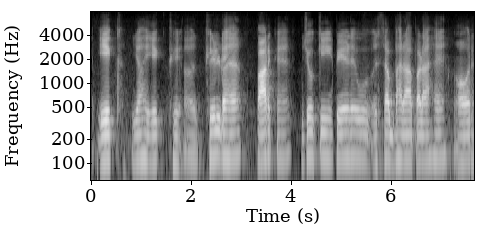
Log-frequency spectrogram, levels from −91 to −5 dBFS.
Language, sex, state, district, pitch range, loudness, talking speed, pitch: Hindi, male, Bihar, Begusarai, 110-120 Hz, -24 LUFS, 150 wpm, 115 Hz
